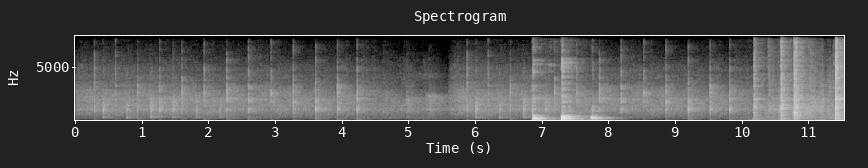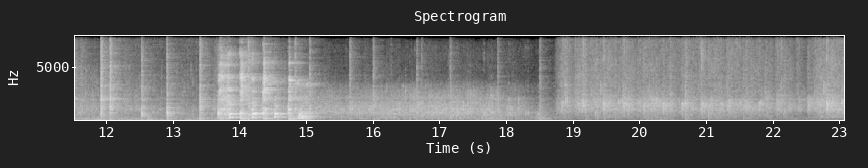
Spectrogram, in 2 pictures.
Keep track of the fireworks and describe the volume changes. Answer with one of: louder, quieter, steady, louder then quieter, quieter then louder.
quieter.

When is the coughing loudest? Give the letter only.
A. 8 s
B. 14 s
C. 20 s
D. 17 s
B.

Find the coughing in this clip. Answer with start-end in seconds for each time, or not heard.
6.8-7.8, 13.7-15.1.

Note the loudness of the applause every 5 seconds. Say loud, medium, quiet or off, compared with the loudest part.
quiet, quiet, quiet, loud, loud.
